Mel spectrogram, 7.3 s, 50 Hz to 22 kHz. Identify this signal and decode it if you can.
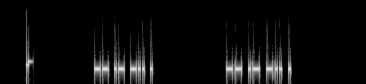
Morse code, heard as a keyed tone, about 28 wpm, 700 Hz. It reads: MADE MADE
